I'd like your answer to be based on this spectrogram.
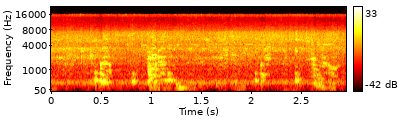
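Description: A spoon scrapes and stirs through a pan of frying mrigal fish with potatoes for a Bengali curry cooked with little oil, in a few clear stirring strokes over constant sizzling, with no talk.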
